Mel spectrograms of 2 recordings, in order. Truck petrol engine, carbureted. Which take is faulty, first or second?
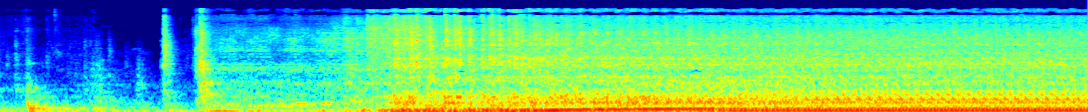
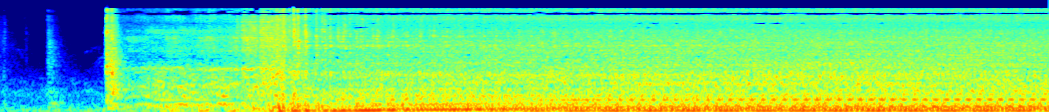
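first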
